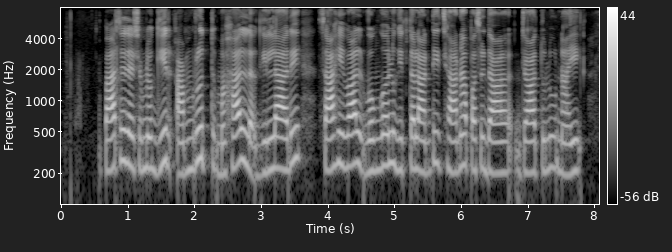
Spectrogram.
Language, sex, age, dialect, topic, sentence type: Telugu, female, 18-24, Southern, agriculture, statement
